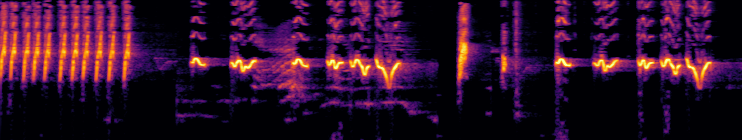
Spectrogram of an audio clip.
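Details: Pekin robin, small and loud, recorded as a training model for pet birds: it opens with a rapid trill of about ten notes, then sings bright rising-and-falling whistled phrases, some dipping sharply downward.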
